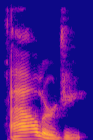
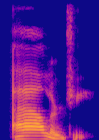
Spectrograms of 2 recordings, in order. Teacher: The stress is only first syllable.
